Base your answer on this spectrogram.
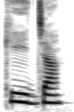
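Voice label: "chìgia", female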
